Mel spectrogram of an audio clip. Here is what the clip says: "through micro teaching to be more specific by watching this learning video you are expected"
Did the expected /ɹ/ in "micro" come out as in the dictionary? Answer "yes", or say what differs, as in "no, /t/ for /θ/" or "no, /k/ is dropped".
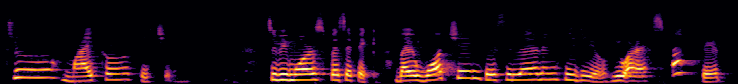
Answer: no, /l/ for /ɹ/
